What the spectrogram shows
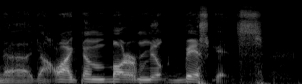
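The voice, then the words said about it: Poor imitation of another person's voice. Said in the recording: “That was a horrible Billy Bob Thornton impersonation.”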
